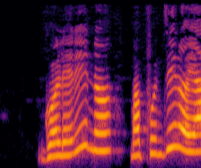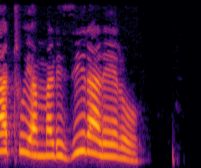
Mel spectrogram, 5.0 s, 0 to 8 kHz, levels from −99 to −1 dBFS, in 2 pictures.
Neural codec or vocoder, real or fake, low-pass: none; real; 7.2 kHz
